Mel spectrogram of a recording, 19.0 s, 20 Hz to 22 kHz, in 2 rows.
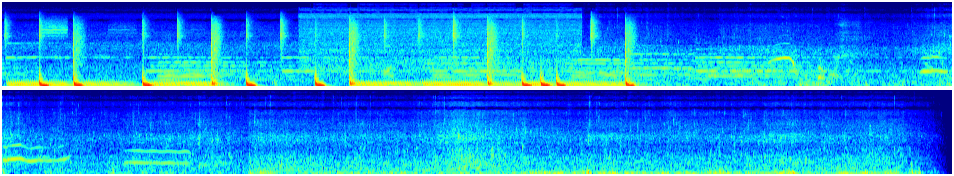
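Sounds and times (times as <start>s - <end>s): steady rushing noise: 2.1s - 6.6s
wind rumbling on microphone: 7.5s - 19.0s.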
